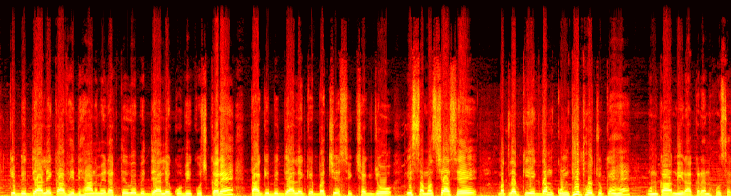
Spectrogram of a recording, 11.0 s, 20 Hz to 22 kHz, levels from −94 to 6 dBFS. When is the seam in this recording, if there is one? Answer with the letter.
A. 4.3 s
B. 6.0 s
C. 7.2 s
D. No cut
D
